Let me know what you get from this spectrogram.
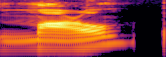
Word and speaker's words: Marle: introduces herself as Marl, who I think we used to call Marley, but I believe is properly pronounced Marl, and that's what I call her now.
